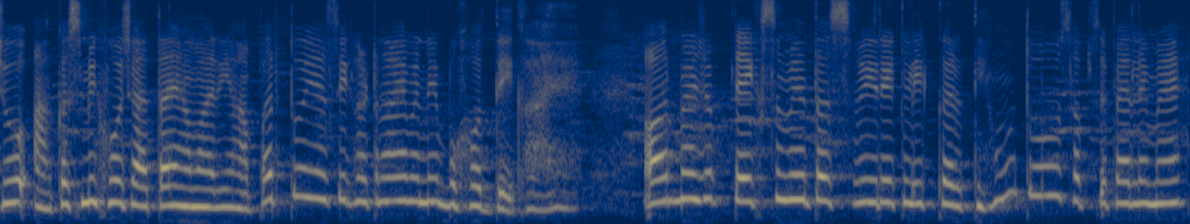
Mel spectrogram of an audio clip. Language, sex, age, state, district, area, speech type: Hindi, female, 60+, Madhya Pradesh, Balaghat, rural, spontaneous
